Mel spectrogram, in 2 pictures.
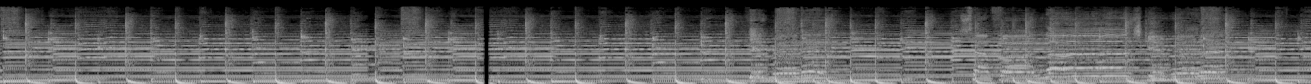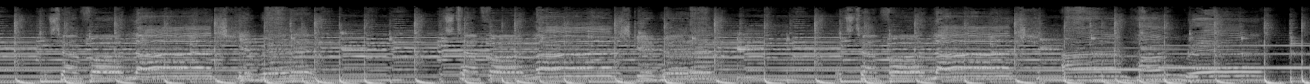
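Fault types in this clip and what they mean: digital broadcast dropout: The receiver lost the signal or a frame failed its checksum, so it muted its output until good frames arrived again. The sound fades out over about 20 ms at 4.82 s and is back by 4.94 s, leaving one short hole. About 43 ms of programme never reaches the listener, which fits a single lost frame, and the sound resumes further along rather than where it broke off.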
